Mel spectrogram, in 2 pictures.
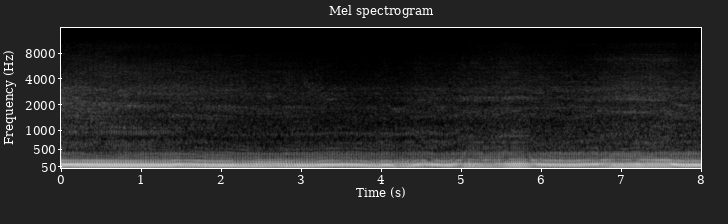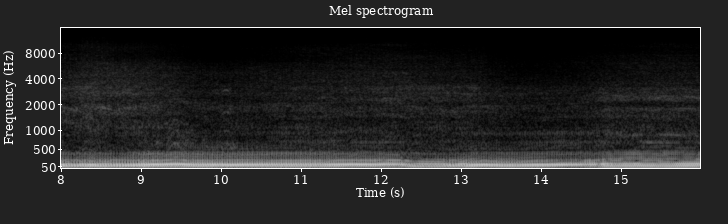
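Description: A motorcycle engine runs at low speed, rising and falling as it circles.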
